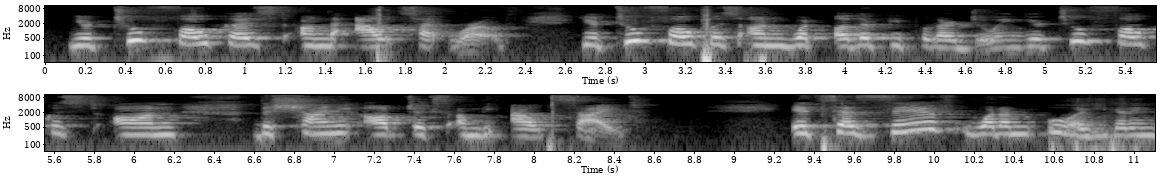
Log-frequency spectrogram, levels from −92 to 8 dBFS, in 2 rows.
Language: English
